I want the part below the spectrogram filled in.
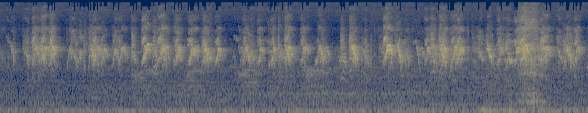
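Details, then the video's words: Chattering house sparrows, a bird once commonly heard around homes but now said to be rare: rapid bursts of short chirps repeating throughout, several birds overlapping, with a brief broadband noise near the end and steady low hum. "House sparrow((चिमणी पाखरं)).... chirping sound of birds.."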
